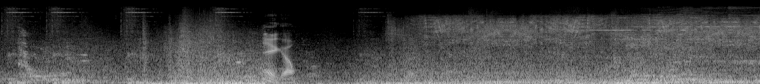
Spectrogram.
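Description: Electronic game sound effects hum and whoosh.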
